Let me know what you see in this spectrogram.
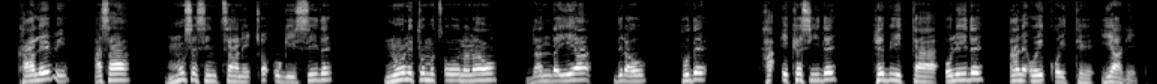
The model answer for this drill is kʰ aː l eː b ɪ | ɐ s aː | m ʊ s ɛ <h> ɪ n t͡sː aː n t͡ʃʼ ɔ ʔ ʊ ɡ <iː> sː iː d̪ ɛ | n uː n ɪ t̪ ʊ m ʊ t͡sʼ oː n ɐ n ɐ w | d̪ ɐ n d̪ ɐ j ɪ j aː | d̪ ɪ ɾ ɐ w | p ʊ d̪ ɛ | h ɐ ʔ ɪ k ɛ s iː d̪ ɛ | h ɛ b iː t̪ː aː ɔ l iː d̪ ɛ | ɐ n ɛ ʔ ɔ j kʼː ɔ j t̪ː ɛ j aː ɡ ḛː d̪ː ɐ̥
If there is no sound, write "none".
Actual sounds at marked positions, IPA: s, iː

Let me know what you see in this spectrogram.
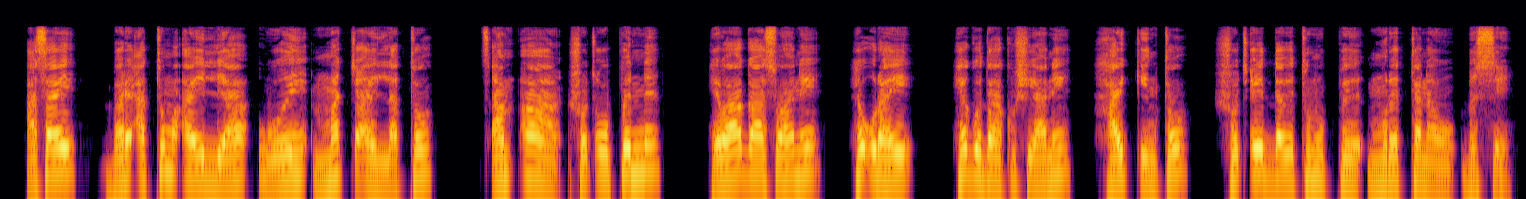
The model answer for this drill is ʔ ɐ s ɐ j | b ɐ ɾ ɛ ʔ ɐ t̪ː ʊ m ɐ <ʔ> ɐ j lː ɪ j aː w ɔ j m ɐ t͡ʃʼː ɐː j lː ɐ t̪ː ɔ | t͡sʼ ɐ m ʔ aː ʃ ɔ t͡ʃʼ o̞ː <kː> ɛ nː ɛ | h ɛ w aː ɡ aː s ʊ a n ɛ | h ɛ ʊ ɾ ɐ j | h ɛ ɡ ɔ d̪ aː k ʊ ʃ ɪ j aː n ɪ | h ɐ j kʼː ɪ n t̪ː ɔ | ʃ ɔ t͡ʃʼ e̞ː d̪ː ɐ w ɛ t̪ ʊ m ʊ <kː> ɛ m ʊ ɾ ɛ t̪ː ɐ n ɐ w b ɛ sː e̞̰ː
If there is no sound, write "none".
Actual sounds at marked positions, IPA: ʔ, pː, pː

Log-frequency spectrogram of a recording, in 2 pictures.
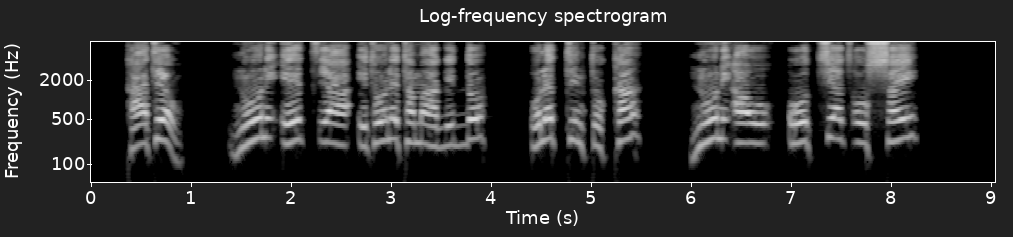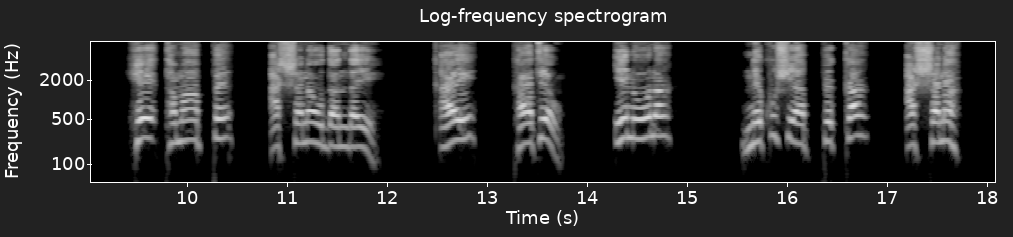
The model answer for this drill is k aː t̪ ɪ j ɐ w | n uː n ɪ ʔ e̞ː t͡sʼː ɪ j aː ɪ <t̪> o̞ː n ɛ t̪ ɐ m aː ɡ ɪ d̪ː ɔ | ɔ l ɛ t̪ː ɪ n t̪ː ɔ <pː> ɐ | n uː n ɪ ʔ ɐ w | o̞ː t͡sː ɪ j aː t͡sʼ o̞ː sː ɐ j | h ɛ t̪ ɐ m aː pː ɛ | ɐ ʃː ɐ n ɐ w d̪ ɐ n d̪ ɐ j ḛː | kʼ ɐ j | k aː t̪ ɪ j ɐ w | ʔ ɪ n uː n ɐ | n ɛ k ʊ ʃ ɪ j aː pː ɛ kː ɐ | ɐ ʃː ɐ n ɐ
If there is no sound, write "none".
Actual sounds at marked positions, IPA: t̪, kː

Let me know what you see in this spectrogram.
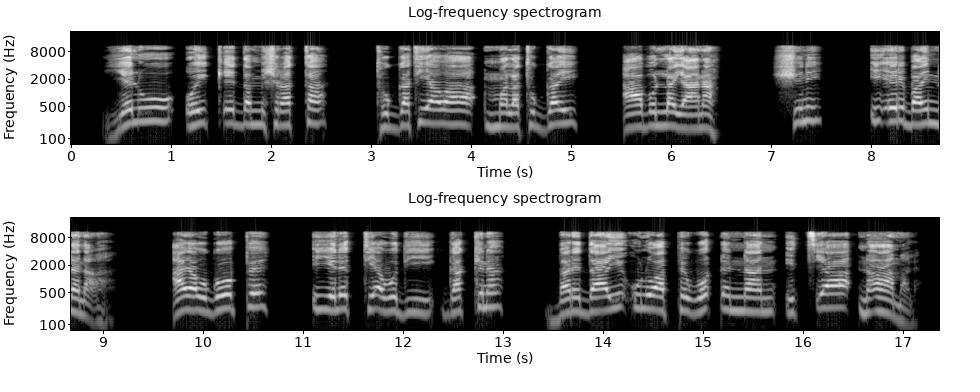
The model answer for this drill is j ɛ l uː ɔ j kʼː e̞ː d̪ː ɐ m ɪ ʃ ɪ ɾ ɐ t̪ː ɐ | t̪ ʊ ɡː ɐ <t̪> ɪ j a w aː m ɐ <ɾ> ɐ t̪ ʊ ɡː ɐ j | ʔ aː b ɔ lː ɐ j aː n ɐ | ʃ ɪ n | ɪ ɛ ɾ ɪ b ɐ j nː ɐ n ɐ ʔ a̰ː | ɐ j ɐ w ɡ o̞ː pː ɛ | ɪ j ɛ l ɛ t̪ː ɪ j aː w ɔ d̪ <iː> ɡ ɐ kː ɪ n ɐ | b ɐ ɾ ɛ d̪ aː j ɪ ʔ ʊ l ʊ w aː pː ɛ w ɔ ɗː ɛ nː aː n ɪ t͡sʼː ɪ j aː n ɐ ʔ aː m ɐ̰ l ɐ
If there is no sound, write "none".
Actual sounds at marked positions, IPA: t̪, l, iː

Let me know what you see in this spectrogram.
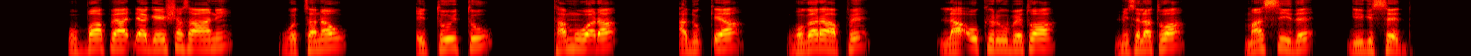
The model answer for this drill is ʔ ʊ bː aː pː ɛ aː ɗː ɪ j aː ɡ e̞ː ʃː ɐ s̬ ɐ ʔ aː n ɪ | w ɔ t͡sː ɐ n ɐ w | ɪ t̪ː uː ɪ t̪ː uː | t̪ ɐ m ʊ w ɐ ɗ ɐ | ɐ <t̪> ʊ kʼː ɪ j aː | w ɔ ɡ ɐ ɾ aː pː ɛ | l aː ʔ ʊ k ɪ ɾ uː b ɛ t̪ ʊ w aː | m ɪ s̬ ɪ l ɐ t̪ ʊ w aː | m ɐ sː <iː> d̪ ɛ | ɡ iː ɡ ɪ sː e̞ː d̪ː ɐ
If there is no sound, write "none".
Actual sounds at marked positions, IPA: d̪, iː

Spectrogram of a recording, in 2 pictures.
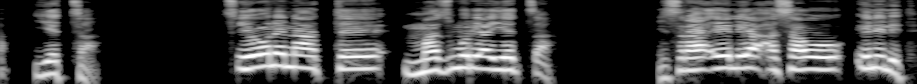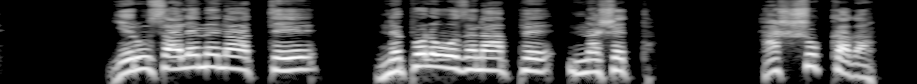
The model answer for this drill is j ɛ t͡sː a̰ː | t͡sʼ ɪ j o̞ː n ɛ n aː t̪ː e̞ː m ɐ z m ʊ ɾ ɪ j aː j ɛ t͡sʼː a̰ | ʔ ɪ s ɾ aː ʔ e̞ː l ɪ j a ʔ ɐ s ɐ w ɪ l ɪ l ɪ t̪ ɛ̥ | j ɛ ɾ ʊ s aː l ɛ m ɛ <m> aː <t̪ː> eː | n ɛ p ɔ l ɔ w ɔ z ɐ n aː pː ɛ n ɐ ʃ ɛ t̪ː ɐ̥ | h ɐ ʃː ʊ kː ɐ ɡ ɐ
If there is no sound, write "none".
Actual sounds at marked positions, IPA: n, t̪ː

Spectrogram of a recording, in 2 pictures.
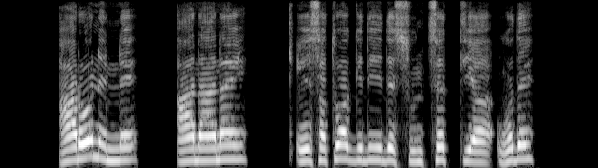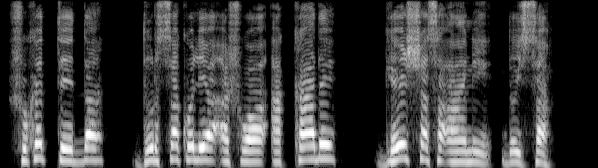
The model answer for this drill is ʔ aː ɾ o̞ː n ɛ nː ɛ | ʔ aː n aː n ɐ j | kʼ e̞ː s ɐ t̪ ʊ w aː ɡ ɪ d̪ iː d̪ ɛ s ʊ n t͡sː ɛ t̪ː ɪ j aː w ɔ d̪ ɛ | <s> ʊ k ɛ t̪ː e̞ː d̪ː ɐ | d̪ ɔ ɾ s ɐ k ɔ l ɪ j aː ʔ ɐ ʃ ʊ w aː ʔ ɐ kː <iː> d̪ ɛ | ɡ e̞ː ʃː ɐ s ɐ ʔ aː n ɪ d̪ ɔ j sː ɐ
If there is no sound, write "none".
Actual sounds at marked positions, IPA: ʃ, aː

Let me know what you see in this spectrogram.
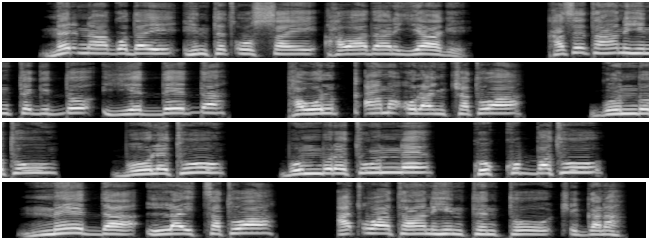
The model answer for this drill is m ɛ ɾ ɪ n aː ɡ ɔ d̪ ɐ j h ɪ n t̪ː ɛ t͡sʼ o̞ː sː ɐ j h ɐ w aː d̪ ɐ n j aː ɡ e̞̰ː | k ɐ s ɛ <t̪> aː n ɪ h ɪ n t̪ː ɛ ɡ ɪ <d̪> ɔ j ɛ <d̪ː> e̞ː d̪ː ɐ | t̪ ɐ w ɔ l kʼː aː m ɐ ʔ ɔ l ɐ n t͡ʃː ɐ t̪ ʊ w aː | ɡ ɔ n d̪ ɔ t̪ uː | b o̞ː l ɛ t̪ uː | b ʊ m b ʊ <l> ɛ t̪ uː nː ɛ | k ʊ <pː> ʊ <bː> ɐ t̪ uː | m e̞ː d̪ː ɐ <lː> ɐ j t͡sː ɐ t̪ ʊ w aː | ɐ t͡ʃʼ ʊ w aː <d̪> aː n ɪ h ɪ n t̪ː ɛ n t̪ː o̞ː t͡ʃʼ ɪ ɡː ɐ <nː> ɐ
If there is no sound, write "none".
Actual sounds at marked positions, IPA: t̪, d̪ː, d̪ː, ɾ, kː, bː, l, t̪, n

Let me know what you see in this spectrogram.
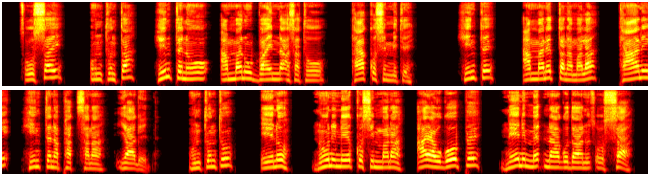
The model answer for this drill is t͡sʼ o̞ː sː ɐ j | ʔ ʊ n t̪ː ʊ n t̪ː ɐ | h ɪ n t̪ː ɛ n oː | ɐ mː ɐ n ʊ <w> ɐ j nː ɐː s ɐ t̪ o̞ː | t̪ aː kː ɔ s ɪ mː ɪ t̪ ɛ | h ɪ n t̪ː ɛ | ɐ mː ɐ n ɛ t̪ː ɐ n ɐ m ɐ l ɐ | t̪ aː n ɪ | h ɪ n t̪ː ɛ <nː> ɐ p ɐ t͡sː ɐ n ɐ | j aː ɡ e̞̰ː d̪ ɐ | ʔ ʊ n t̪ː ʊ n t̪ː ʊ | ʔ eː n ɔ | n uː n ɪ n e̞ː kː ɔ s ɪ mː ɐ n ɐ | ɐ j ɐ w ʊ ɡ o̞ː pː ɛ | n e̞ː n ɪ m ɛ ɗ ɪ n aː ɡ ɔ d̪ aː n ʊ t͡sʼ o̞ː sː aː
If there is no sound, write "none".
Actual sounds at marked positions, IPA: b, n

